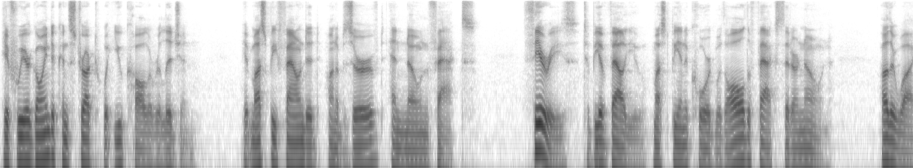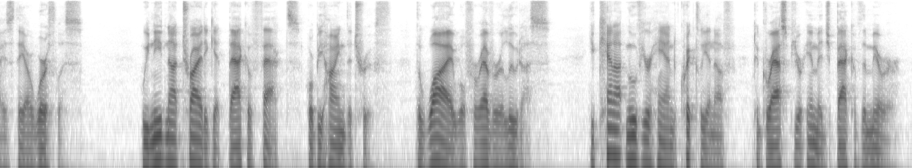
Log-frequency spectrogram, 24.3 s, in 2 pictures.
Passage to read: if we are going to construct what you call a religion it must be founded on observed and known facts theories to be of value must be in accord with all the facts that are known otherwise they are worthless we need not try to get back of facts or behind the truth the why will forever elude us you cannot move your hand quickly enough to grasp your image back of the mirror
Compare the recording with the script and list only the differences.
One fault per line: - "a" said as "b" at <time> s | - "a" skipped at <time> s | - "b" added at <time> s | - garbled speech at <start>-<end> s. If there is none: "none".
none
